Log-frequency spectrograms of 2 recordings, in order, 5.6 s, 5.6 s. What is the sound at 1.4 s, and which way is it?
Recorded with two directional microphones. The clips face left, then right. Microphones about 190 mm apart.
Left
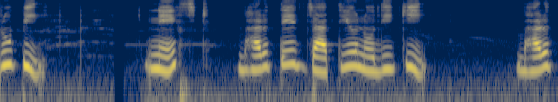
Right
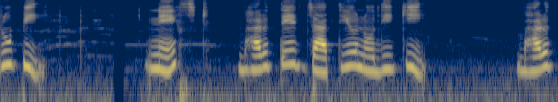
A woman's voice, 40° left (ahead or behind).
